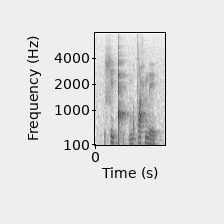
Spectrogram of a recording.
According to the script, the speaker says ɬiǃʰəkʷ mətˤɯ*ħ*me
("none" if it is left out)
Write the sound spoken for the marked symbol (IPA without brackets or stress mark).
ħ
